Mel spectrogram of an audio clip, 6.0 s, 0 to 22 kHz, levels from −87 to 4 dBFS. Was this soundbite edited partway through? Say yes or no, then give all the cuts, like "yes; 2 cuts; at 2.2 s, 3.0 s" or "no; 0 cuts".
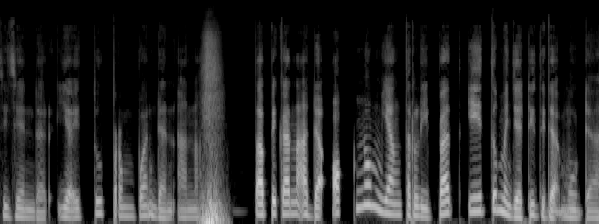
yes; 1 cut; at 2.0 s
